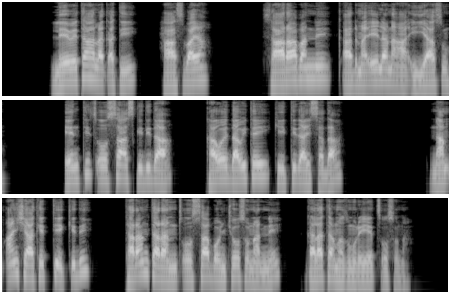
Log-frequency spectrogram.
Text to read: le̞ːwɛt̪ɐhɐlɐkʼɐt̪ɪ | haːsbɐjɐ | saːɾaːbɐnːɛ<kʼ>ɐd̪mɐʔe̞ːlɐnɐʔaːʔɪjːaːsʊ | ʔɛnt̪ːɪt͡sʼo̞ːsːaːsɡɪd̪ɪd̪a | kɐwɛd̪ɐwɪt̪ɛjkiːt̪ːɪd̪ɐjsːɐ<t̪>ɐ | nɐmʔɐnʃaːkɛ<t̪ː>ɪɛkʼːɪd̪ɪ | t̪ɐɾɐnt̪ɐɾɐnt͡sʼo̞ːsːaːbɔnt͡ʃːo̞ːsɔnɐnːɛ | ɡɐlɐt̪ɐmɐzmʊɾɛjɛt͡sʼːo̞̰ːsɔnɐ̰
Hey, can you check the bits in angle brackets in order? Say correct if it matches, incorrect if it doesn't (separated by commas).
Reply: correct, incorrect, correct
